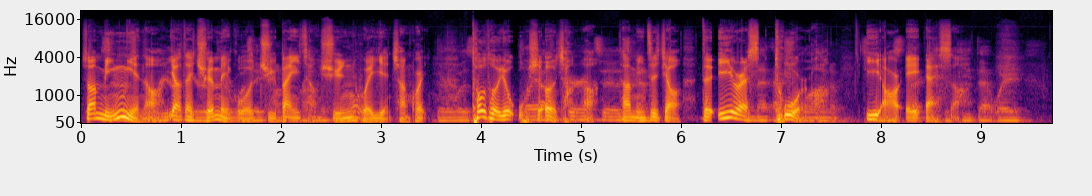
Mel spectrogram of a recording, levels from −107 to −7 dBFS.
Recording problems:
voice in the background; noticeable; throughout; 15 dB below the speech

